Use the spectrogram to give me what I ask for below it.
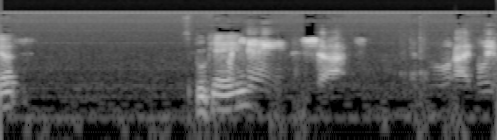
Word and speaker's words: Spokane: Spokane? Spokane Shock. I believe how it's pronounced.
